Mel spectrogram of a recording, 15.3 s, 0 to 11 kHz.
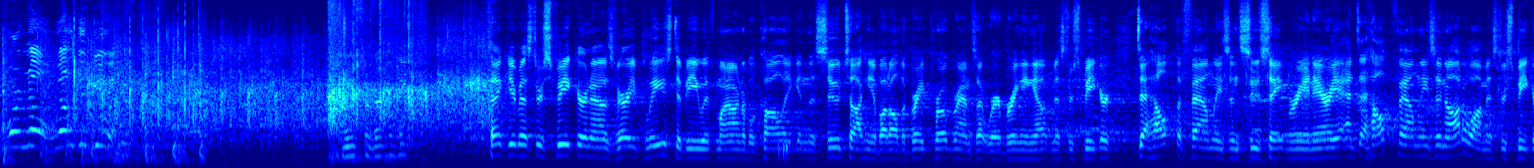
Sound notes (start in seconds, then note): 5.8 applause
